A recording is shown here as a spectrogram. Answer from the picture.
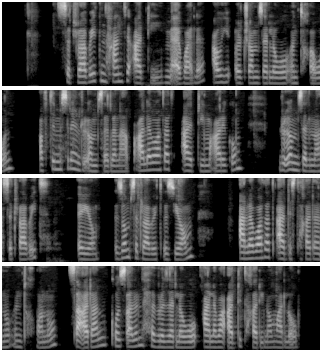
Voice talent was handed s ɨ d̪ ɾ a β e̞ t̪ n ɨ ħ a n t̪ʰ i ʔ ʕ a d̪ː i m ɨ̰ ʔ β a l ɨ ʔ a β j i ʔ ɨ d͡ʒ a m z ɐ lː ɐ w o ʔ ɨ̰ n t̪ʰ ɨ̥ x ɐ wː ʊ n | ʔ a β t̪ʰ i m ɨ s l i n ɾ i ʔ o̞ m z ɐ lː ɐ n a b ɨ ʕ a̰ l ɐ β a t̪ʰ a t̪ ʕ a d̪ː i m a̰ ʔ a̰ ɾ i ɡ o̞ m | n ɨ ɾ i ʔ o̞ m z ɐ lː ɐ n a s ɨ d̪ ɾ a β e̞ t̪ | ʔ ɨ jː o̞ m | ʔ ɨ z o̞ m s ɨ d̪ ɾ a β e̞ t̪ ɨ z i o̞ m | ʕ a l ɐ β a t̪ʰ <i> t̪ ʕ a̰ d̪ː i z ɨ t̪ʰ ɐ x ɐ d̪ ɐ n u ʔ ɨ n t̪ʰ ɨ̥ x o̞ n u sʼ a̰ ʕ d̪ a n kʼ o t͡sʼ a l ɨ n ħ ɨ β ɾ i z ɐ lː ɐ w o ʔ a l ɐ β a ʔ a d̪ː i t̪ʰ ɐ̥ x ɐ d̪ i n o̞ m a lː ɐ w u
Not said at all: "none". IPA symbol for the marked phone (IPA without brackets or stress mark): a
